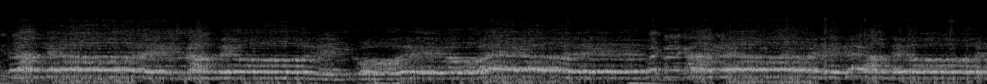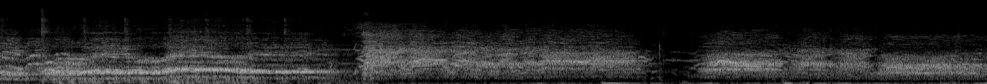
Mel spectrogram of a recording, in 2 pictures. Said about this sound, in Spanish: Son los gritos de campeones tanto del Fuenlabrada como del Tacón.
